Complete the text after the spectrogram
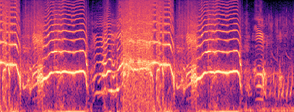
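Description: Young women scream loudly and shrilly.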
